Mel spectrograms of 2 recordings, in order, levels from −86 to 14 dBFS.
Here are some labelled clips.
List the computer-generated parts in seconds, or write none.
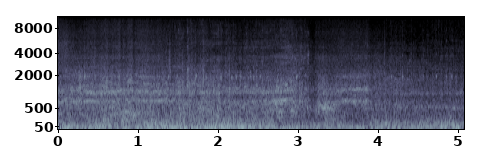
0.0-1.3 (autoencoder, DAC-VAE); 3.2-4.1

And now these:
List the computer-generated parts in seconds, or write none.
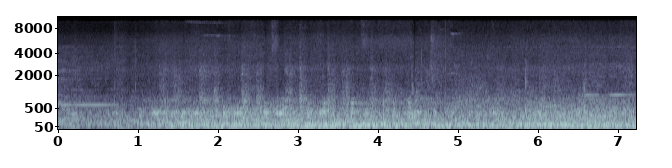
0.0-1.6 (autoencoder, DAC-VAE)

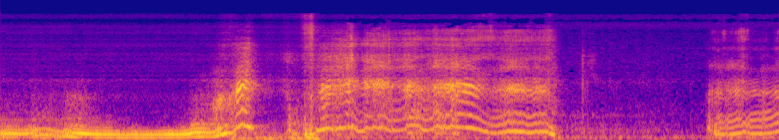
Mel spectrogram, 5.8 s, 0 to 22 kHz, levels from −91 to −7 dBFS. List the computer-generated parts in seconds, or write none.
0.0-2.6 (autoencoder, DAC-VAE)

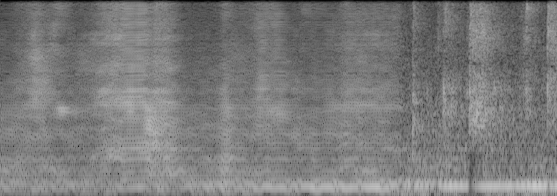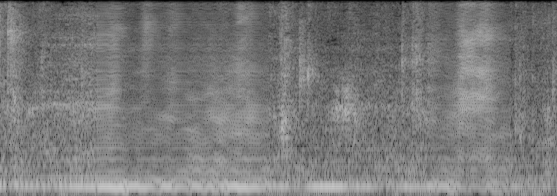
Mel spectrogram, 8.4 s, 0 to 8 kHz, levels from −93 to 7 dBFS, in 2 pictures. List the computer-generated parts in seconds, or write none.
0.0-3.0 (vocoder, Vocos); 4.9-6.2; 7.4-8.0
